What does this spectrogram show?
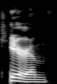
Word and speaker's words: Kierum: To pronounce my name is Kierum. Kind of like Kira, right?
